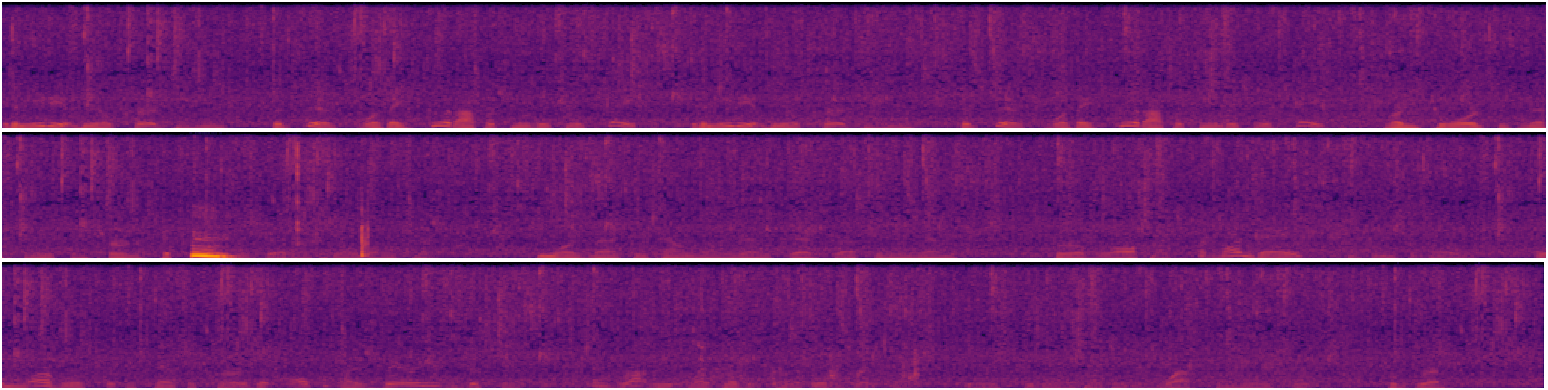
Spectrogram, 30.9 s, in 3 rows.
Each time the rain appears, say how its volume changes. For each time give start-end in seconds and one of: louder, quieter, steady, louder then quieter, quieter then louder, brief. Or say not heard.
0.0-30.8 steady.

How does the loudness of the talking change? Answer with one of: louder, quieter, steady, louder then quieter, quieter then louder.
quieter.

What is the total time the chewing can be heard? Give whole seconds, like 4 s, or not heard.
3 s.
